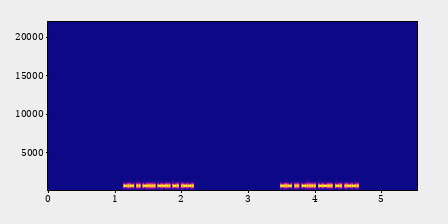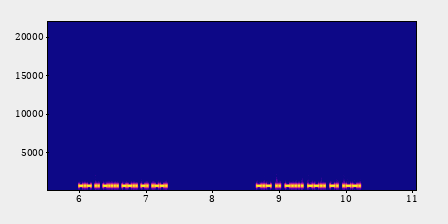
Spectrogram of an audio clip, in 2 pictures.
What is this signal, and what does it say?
Morse code, heard as a keyed tone, about 65 wpm, 700 Hz. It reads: KI6ZNP KI6ZNP KI6ZNP KI6ZNP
